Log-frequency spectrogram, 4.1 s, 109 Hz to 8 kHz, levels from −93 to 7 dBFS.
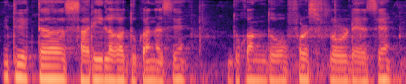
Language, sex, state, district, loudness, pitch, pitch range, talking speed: Nagamese, male, Nagaland, Dimapur, -18 LUFS, 125 Hz, 120-135 Hz, 175 wpm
